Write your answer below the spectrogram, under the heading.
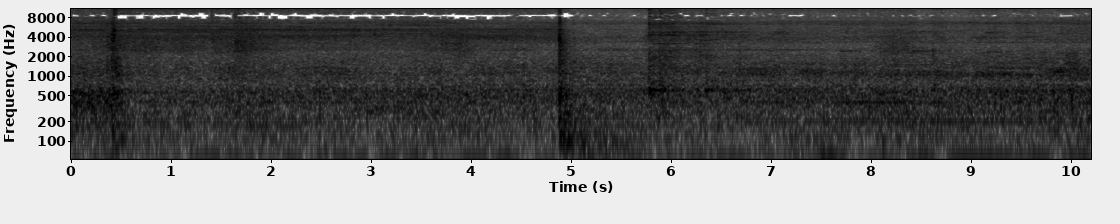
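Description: Empty aluminium cans jostling and clinking against each other on a running slat conveyor, a steady clattering din of a beverage canning line, with a few sharp knocks about half a second in and again near five and six seconds.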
